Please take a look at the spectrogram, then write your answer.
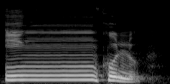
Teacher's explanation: Четкое ясное произношение кясры. «Ин» удержание сокрытия в размере 2 огласовок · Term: Ихфа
